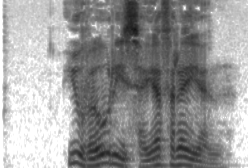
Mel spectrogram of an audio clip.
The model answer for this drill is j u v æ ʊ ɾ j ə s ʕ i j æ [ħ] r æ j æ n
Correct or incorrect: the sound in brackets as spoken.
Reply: incorrect: θ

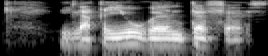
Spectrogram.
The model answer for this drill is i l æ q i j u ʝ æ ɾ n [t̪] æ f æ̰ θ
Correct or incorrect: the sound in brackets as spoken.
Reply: correct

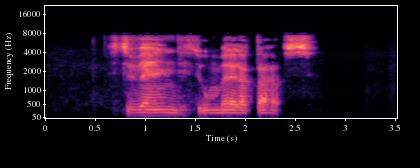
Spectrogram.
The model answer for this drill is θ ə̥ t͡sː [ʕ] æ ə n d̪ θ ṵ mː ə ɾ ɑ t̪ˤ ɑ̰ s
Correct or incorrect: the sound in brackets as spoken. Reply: incorrect: v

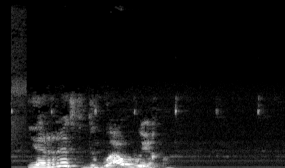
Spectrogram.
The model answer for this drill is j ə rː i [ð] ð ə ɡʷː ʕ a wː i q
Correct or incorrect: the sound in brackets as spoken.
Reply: incorrect: θ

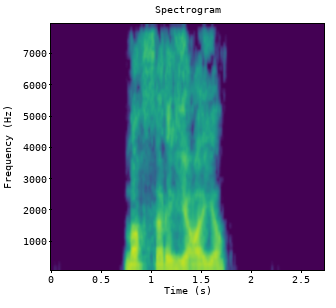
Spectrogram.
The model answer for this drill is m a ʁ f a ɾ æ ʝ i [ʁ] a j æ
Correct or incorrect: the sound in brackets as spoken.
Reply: correct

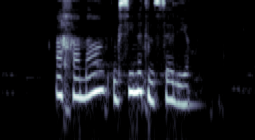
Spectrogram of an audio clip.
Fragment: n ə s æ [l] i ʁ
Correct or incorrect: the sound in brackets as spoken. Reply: correct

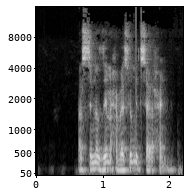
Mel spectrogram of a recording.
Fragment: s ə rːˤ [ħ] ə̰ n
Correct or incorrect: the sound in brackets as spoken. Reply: correct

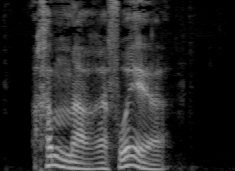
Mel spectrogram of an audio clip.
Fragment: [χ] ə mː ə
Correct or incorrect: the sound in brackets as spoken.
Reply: correct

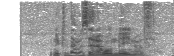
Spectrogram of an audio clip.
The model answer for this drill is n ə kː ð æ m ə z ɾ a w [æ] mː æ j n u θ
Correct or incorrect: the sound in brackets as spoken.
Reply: correct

